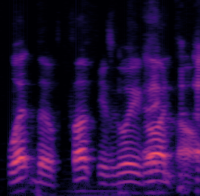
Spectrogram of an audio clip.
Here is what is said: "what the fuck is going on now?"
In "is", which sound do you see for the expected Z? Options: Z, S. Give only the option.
Z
